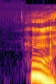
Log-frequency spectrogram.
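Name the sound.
yawn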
